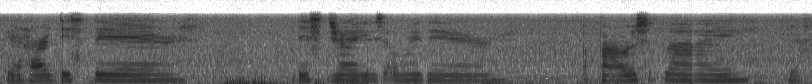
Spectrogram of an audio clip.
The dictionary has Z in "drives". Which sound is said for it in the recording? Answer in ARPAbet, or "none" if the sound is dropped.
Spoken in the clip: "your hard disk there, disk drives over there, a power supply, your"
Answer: S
